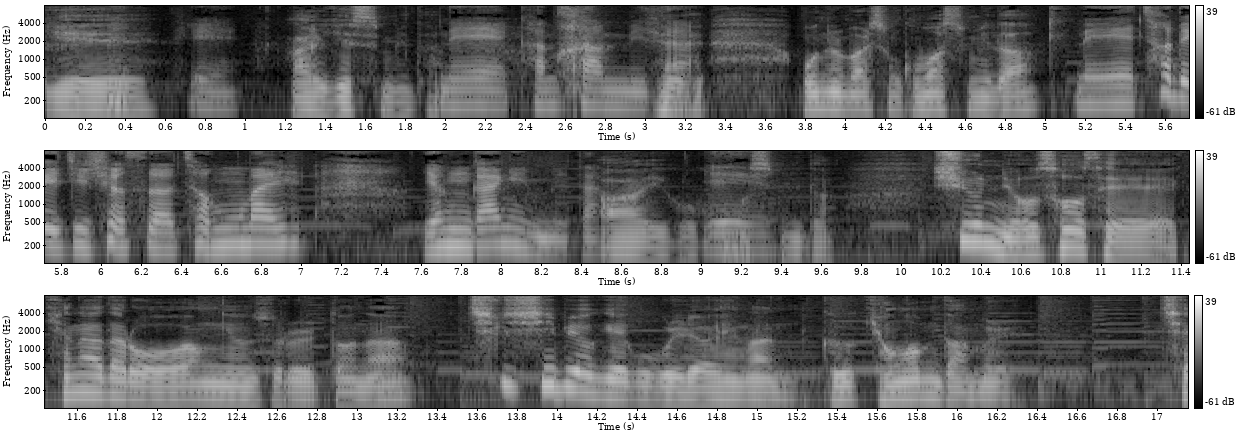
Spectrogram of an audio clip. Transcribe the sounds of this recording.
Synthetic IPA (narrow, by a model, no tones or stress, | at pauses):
je̞e | aɭɡe̞s͈ɯmɲidanekamsʰaɦamɲijeonɯɭmaɭs͈ɯmkomas͈ɯmɲidane̞t͡ɕʰʌded͡ʑuɕʰʌsʰʌt͡ɕʌŋmaɭ | jʌŋɡaŋimɲid̥aaiɡokoas͈ɯmɲida | ɕʰiunjʌsʰʌsʰe̞kʰe̞nadaɾoʌwaŋjʌnsʰuɾɯɭt͈ʌna | t͡ɕʰiɭɕ͈ibjʌɡe̞ɡuɡɯɭjʌɦe̞ŋɦankɯkjʌŋʌmdamɯɭ | t͡ɕʰe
